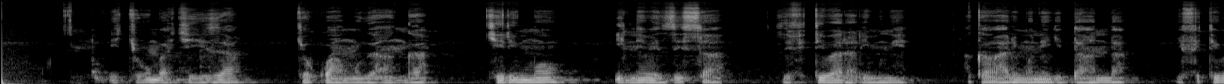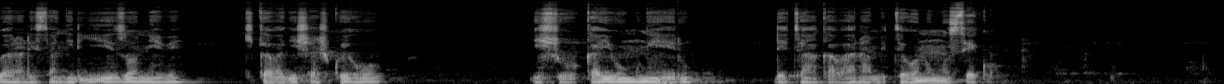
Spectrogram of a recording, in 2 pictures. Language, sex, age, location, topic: Kinyarwanda, male, 25-35, Huye, health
